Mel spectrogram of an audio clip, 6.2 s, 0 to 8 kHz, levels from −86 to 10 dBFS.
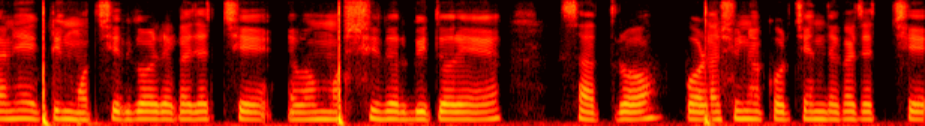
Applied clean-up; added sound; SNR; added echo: neural diffusion model UNIVERSE++.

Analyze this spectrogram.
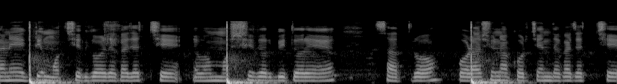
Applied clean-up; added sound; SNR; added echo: none; Thump, thud; -4 dB; none.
